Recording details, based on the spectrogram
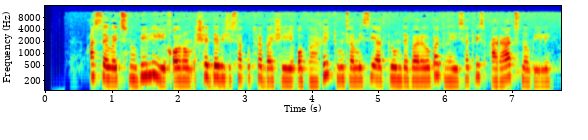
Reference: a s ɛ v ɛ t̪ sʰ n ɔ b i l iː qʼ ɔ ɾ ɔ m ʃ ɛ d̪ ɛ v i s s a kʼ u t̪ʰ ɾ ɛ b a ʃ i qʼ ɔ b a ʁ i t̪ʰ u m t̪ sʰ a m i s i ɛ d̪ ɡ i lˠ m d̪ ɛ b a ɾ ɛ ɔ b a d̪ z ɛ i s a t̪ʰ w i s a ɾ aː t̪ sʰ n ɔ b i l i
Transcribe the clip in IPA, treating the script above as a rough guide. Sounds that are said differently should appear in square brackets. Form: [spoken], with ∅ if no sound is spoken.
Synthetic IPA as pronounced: a s ɛ v ɛ t̪ sʰ n ɔ b i l iː qʼ ɔ ɾ ɔ m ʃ ɛ d̪ ɛ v i s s a kʼ u t̪ʰ ɾ ɛ b a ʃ [iː] qʼ ɔ b a ʁ i t̪ʰ u m t̪ sʰ a m i s i [a] d̪ ɡ i lˠ m d̪ ɛ b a ɾ ɛ ɔ b a d̪ [ʁ] ɛ i s a t̪ʰ w i s a ɾ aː t̪ sʰ n ɔ b i l i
